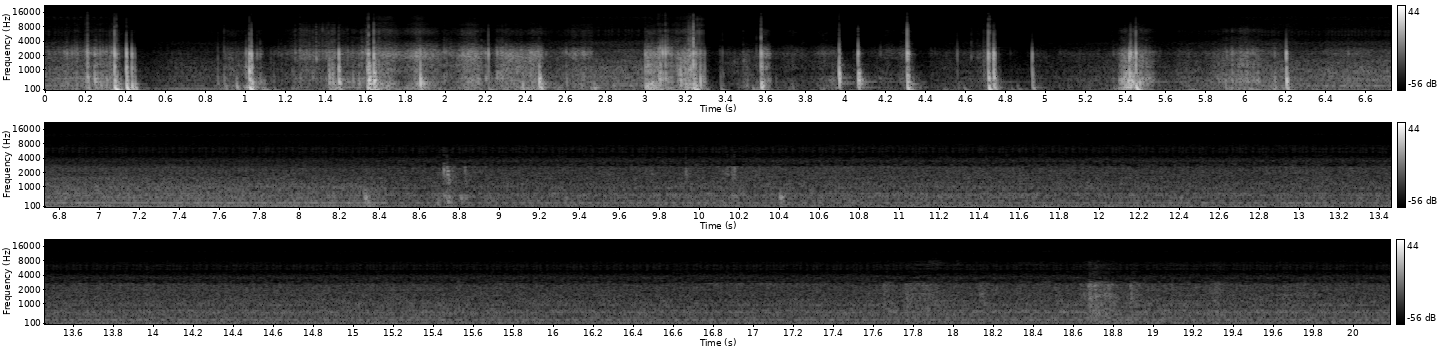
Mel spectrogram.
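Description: Handling noise from a phone being gripped and set down: a rapid string of knocks and rubs right on the microphone for the first six seconds or so. After that comes a faint, steady low hum of room tone.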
